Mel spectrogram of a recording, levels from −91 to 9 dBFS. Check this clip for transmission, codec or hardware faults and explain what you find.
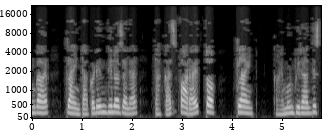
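Heavy WMA compression damage runs through the whole speech clip, likely from an encode at a low bitrate, which fits roughly 24 kbps. Long transform blocks spread quantisation noise over tens of milliseconds and zero weak components, so the speech rings and sounds washy, with hiss that breathes along with it.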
